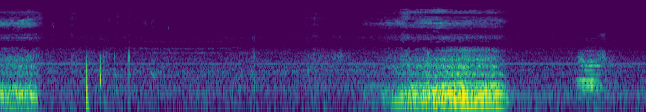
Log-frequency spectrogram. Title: snoring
